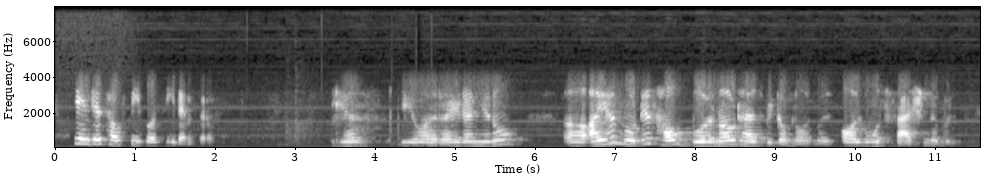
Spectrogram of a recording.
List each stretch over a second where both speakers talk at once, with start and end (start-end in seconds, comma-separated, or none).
none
